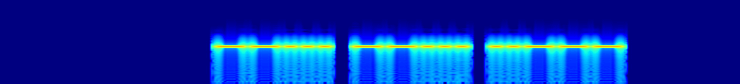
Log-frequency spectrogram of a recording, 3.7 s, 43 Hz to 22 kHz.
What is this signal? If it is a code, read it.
Morse code, heard as a keyed tone, about 28 wpm, 700 Hz. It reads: 772
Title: Numbers - 3-Digit 28wpm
